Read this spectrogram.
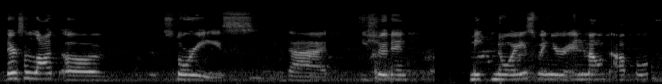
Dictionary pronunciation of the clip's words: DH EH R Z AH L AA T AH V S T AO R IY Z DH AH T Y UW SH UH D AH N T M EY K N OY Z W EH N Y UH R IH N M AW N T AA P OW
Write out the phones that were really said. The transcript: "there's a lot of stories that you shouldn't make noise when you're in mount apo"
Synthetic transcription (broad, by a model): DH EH R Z AH L AA T AH V S T AO R IY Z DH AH T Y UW SH UH D AH N T M EY K N OY S W EH N Y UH R IH N M AW N T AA P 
